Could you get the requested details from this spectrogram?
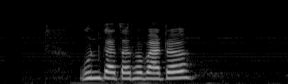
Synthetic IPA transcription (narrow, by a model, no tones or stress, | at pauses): unkat̪ʌrpʰʌbaʈʌ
